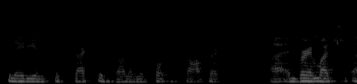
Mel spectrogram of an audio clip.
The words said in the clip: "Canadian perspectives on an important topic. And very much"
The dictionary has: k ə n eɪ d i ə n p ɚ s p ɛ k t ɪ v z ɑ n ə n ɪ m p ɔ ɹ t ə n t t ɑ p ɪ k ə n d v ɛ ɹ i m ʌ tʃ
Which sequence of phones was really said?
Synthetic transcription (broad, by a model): k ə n eɪ d i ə n p ɚ s p ɛ k t ɪ v z n ə n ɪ m p ɔ ɹ t n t t ɑ p ɪ k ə n v ɛ ɹ i m ʌ tʃ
